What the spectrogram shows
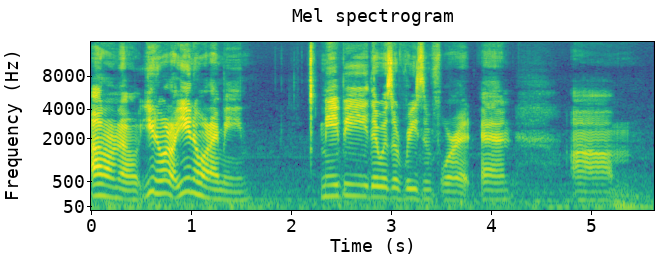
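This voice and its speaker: Leaving long, frequent pauses, a woman speaks at medium pitch in a bright, sharp tone amid audible room echo. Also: lively intonation, moderate pace. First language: not English. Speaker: vlogger sharing surgery recovery. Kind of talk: casual video diary. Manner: halting, many fillers.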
